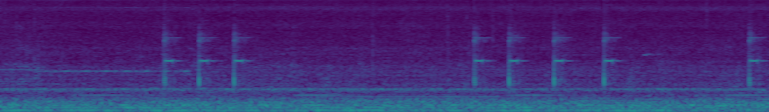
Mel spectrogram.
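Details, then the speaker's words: Smart infusion pump keypad beeps: short high beeps in quick groups over steady room hum as the pump is switched on and the care area selected, to program a bolus dose from a continuous infusion for post-intubation sedation. "so i'm going to turn on my pump go to my care area and i'm going to type in my"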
